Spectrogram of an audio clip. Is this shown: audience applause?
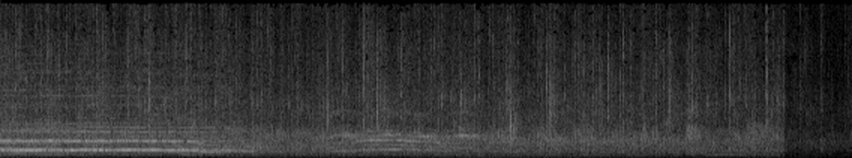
yes

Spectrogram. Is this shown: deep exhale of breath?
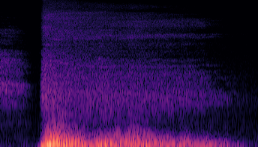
yes

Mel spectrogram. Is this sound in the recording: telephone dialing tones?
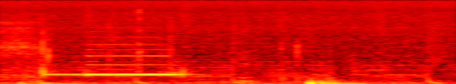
yes

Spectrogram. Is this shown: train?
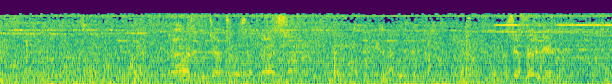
yes

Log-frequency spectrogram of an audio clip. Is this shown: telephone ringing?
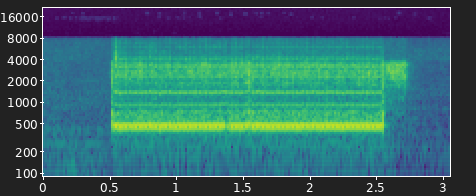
yes

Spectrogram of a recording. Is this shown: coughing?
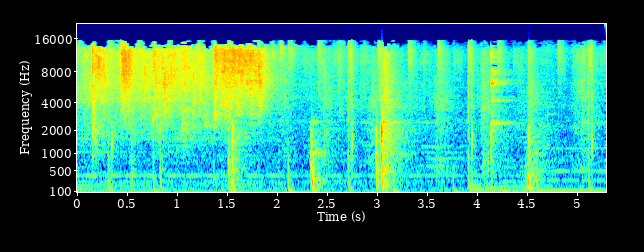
no

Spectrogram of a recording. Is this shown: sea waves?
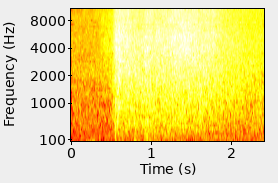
yes

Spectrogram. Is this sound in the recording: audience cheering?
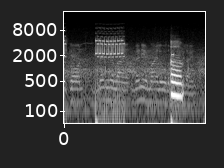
no

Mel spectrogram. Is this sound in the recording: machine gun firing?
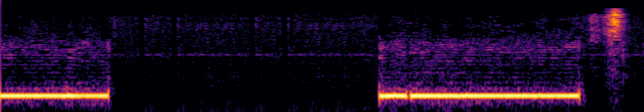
no

